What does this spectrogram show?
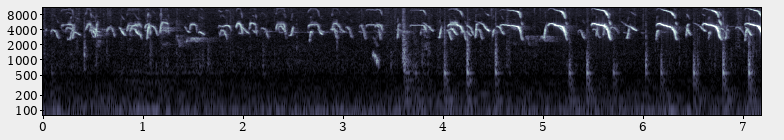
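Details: A brood of black chicks hatched days earlier peeps in a field recording; quieter scattered chirps build into louder, clear falling whistles toward the end, with low background rumble and light tapping.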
